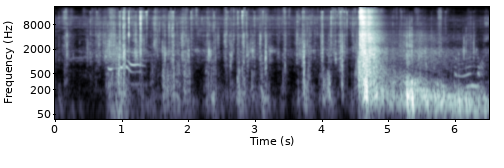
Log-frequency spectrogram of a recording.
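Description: Fireworks being test-fired outdoors, several sharp bangs and crackles with a loud blast near the end, under excited talking.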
